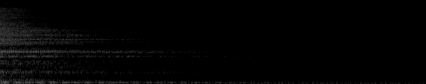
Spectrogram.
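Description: The last sound of a jazz piece for drums, tenor saxophone and trombone dying away, a cymbal ringing out and fading to near silence about a second and a half in.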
